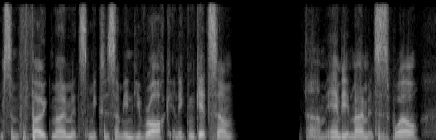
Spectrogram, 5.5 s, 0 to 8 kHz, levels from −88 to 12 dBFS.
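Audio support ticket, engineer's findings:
Gap 2.87–3.76 s: short fading buzz, then 0.78 s near-silence, audio resumes with content missing. Likely long network dropout. Spectrogram: empty vertical block; waveform: flat.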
